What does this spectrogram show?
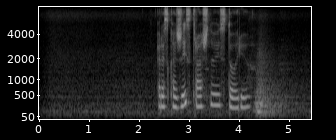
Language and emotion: Russian, neutral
